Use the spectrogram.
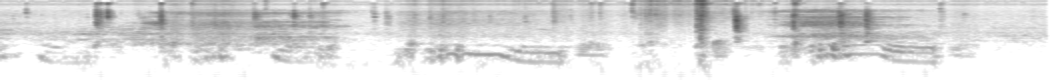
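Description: Pigeons coo repeatedly at close range, soft rolling calls overlapping one another, with a few faint clicks and rustles in between.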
